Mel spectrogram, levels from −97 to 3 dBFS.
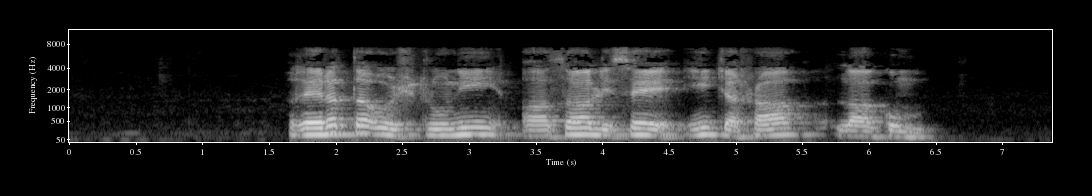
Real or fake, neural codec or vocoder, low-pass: real; none; 7.2 kHz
